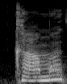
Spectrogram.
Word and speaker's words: Кама: Произносится «Ом Кама», «Кама» как в Кама-сутра.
